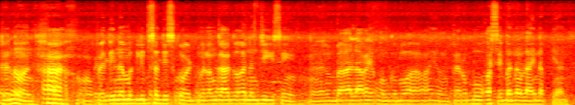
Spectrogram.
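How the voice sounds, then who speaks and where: A man with a medium pitch speaks at a moderate pace in a monotone, flat intonation, with hardly any pauses. Noticeable background noise and audible room echo are present. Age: 30s. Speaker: esports coach. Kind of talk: team feedback session.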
